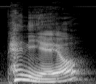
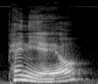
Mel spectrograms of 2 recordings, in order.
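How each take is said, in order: First: The voice rises at the end. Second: The same.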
